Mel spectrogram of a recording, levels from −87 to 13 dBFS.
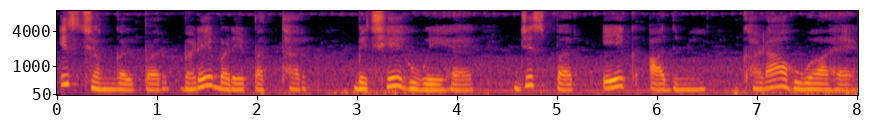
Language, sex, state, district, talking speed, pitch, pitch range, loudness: Hindi, female, Madhya Pradesh, Katni, 120 wpm, 170 Hz, 155-190 Hz, -16 LUFS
